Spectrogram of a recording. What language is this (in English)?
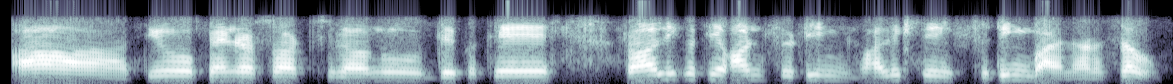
Nepali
